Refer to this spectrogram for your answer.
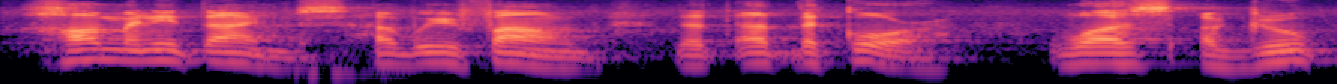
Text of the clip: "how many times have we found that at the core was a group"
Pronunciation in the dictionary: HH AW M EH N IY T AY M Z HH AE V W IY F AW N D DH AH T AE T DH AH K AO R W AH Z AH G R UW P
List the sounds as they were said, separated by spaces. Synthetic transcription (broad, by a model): HH AW M EH N IY T AY M S HH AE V W IY F AW N D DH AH T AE T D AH K AO R W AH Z AH G R UW P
